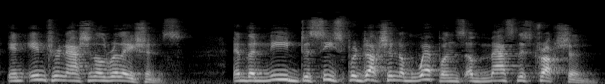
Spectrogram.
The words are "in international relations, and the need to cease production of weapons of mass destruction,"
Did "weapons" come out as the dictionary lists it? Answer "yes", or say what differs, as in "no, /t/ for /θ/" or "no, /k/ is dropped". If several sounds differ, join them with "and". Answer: yes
